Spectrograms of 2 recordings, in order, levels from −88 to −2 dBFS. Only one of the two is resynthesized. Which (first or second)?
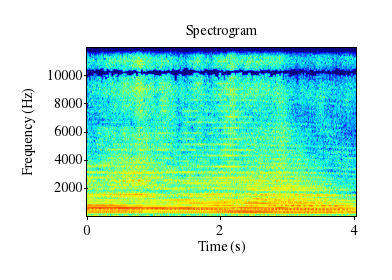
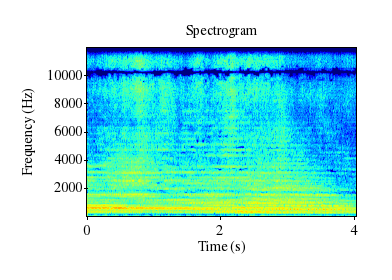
second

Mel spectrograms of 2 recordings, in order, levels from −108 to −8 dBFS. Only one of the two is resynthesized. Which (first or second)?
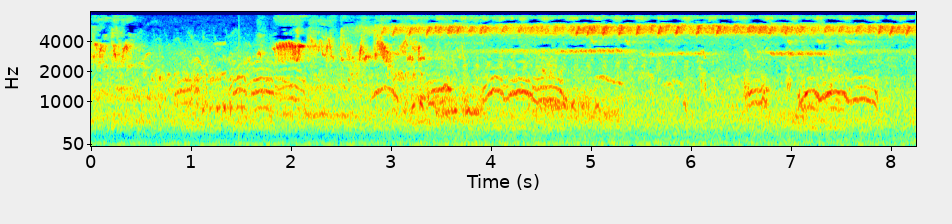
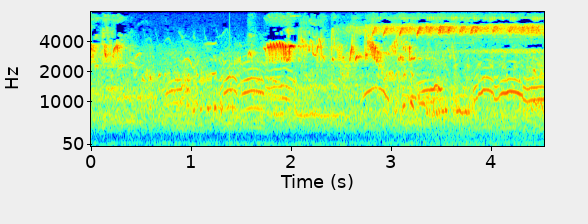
first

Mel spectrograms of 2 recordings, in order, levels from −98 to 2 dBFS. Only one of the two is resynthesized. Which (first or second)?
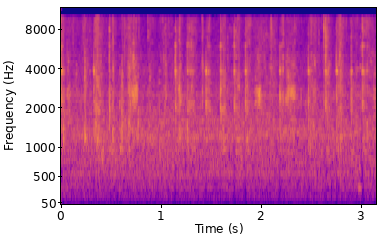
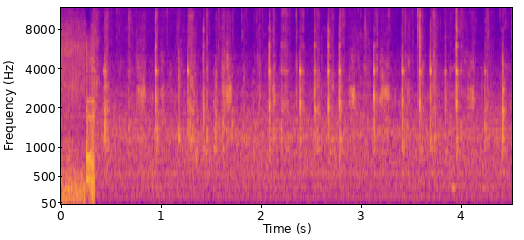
first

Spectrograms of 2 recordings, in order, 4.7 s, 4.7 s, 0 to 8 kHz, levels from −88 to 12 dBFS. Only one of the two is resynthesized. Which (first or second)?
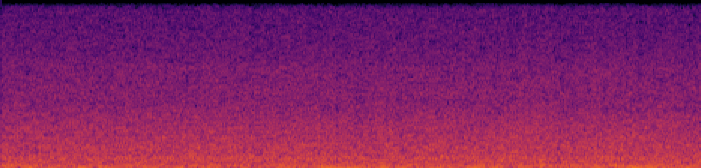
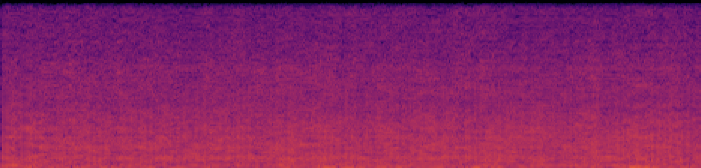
second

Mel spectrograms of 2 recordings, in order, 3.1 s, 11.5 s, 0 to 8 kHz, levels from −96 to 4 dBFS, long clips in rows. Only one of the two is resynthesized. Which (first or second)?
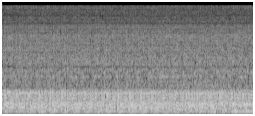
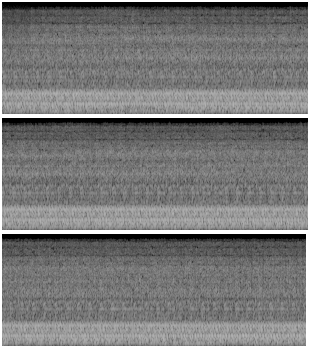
first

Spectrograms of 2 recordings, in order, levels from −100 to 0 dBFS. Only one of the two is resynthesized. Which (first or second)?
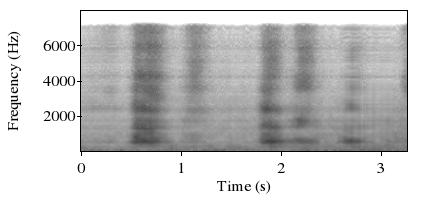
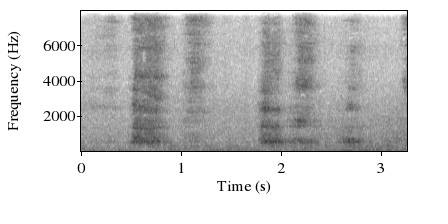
first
